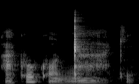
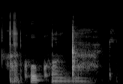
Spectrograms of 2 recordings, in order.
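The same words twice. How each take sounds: First: Said in the usual way. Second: Whisper. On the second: Shown as a demonstration. Whispered repeat of example.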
